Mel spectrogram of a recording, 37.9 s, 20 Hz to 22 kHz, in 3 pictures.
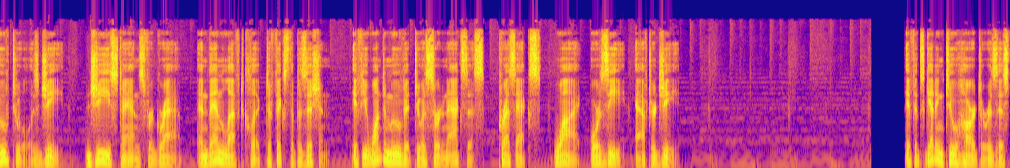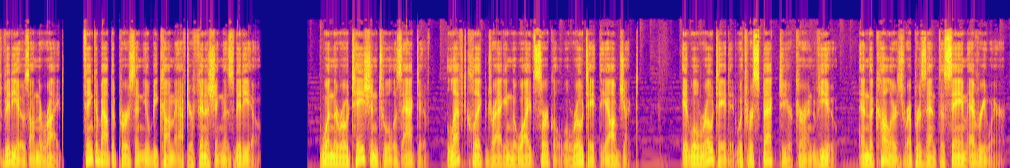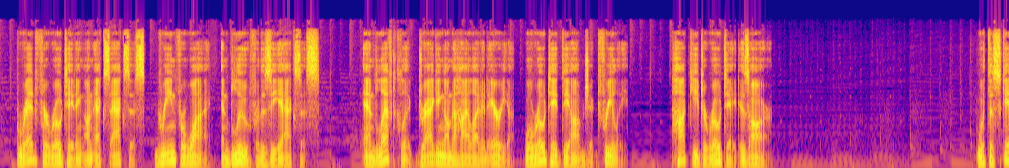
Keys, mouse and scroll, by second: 1.2 click, 2.2 g, 5.1 g, 17.5 click, 19.2 click, 21.6 middle click, 22.1-22.4 scroll up 1, 22.4 click, 23.5 middle click, 24.1 middle click, 24.3 click, 25.0 scroll down 1, 25.1 middle click, 27.3 click, 28.3 click, 29.3 click, 31.0 click, 34.2 click, 34.6 r, 37.1 ctrl+z.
